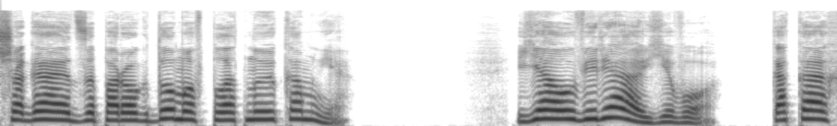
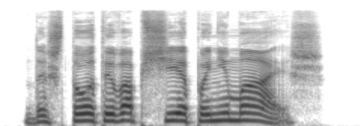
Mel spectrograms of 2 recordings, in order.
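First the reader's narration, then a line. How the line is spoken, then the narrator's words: Scoffing snort. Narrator (Russian): фыркает он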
